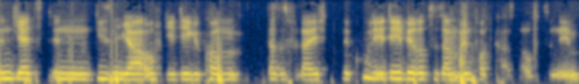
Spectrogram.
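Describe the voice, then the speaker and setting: Fairly quick and at medium pitch, a woman talks in an unremarkable speaking voice with a dry, close sound and no echo. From Germany, Duisburg (Ruhr area). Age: 20s. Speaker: podcast co-host, student teacher of religion. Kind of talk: scripted podcast trailer.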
